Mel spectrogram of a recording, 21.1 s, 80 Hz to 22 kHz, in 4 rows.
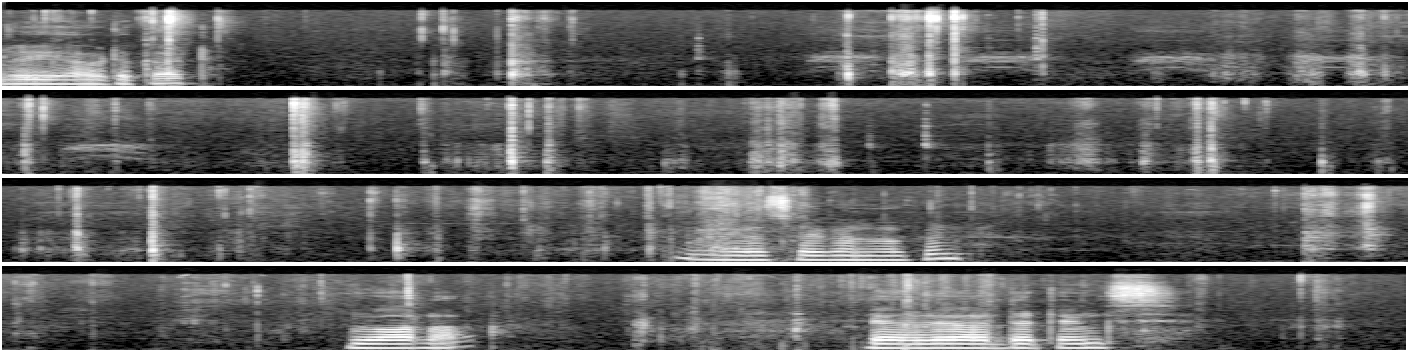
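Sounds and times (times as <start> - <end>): blade cutting cardboard: 3.0 - 13.6.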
